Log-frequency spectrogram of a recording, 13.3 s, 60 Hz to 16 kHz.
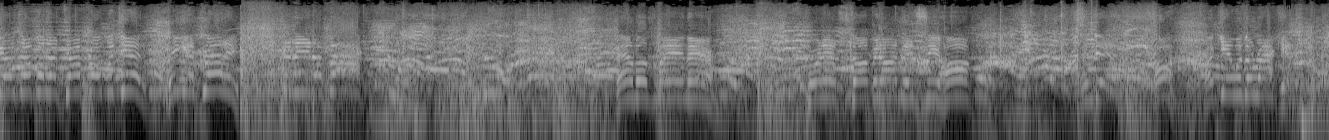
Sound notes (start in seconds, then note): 5.2 crowd chatter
